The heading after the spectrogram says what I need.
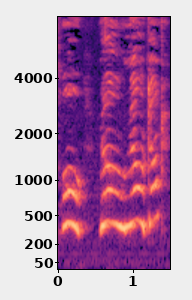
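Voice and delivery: high, loud Pooh Bear voice; pleading Pooh Bear. Acted. Pooh begs the creature to spare his friend, pleading.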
